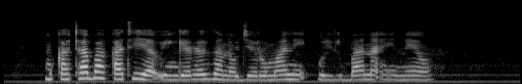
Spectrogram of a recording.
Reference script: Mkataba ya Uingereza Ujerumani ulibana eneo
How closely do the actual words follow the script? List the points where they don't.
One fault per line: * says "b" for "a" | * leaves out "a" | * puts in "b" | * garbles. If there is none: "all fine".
* puts in "kati"
* puts in "na"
